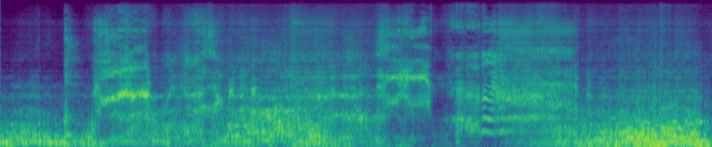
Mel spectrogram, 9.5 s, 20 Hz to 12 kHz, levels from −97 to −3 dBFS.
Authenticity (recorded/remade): remade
